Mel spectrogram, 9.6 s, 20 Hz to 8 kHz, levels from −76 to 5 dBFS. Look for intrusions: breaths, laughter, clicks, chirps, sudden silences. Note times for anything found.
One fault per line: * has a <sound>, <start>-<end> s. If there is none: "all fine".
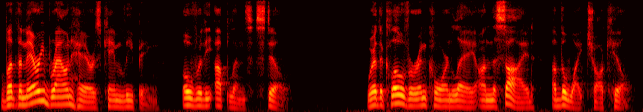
all fine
